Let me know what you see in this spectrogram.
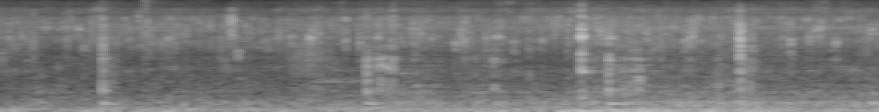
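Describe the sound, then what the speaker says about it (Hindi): Sweet tilia frying in desi ghee, a steady close sizzle with small crackles and scattered pops and no voices. "ये मीठा तेलिया जो है मैं देसी घी में फ्राई कर रहा हूँ।"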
